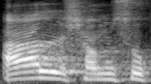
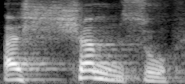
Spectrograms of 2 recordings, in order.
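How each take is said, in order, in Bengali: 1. sh-এর আগে L উচ্চারিত হয়। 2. L বাদ যায় এবং sh দ্বিত্ব হয়। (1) "আল শামসু কোনোদিনও হবে না" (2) "আল শামসু হবে না"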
